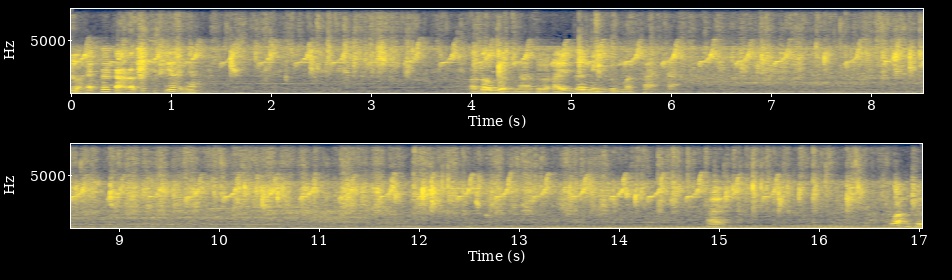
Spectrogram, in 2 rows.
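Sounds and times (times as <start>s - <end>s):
birds chirping: 0.0s - 17.0s
water splashing on concrete floor: 0.0s - 17.0s.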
